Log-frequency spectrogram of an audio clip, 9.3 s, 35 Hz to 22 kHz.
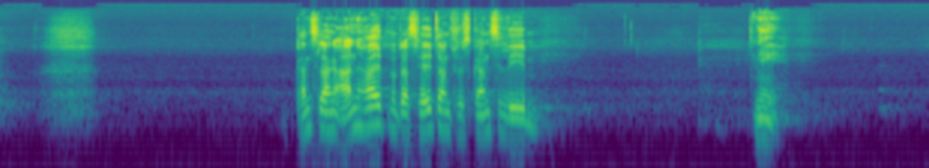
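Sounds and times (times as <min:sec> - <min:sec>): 
sharp deep breath inhaled to demonstrate breathing: 0:00.4 - 0:01.0
speech: 0:03.0 - 0:05.5, 0:07.5 - 0:07.9.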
